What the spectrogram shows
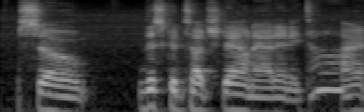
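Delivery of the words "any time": voice cracking and breaking. Commenting on a volatile tornado setup, voice cracking. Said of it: "Crazy voice crack".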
